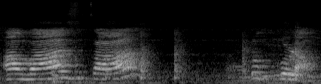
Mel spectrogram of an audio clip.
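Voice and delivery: teacher repeating a definition very slowly. Shown as a demonstration. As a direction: stretch आवाज का, pause, then टुकड़ा. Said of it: "क्या बोलते हैं".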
